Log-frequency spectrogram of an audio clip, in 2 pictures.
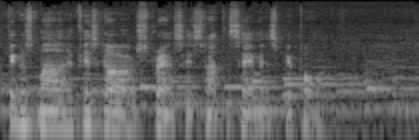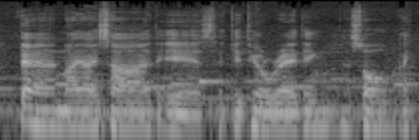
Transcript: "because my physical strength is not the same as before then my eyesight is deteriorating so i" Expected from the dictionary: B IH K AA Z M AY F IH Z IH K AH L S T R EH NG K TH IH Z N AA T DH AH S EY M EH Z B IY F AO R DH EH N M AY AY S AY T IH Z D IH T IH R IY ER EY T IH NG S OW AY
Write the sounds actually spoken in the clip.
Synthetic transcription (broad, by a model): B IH K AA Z M AY F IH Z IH K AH L S T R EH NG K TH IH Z N AA T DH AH S EY M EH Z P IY P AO L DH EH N M AY AY S AY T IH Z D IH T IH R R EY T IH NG S OW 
